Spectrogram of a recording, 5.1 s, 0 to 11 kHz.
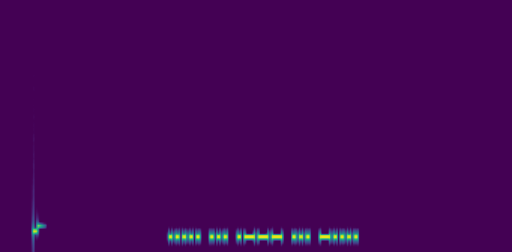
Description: Morse code, heard as a keyed tone, about 36 wpm, 700 Hz. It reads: 5SJS6
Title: Five Challenging Letter-Number Combinations 35wpm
